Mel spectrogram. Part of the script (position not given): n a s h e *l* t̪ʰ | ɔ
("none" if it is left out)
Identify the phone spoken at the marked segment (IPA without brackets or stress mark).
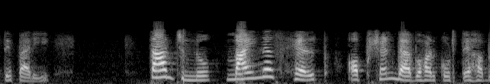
l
